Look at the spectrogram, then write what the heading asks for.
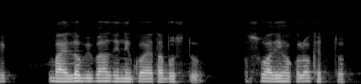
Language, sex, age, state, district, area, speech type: Assamese, male, 30-45, Assam, Biswanath, rural, spontaneous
